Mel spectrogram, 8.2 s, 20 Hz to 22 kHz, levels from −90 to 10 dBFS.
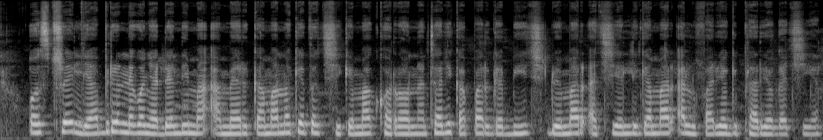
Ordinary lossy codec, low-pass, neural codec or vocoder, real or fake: none; none; none; real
